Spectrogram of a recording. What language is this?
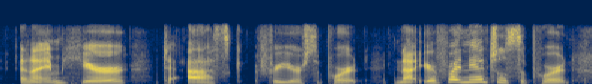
English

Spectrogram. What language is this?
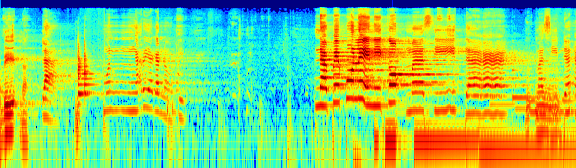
Indonesian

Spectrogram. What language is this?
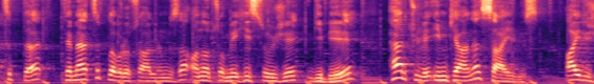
Turkish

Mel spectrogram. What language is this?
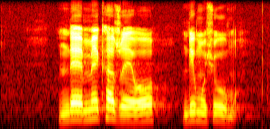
Venda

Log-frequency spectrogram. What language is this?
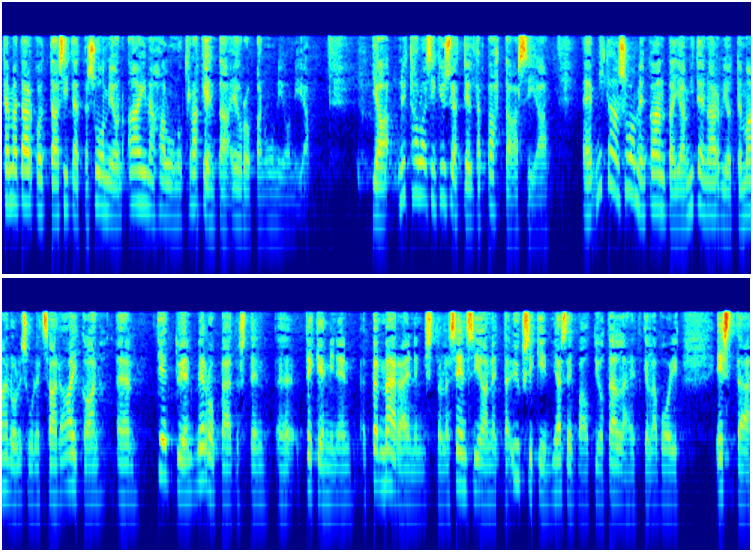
Finnish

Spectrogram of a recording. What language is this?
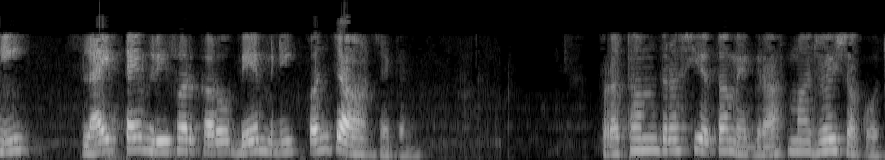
Gujarati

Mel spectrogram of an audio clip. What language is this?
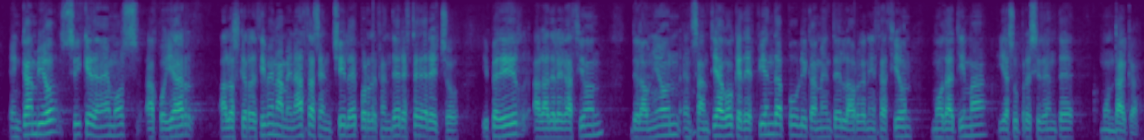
Spanish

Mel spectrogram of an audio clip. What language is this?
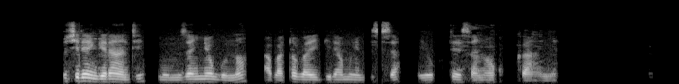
Ganda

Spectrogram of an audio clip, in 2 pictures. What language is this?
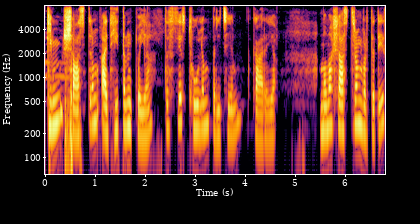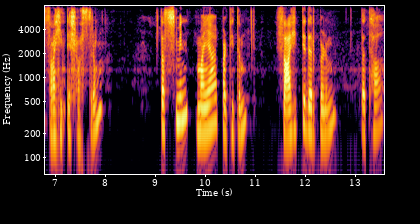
Sanskrit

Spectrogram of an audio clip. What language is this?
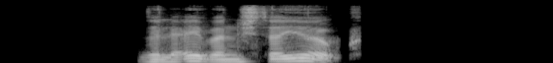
Kabyle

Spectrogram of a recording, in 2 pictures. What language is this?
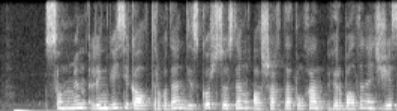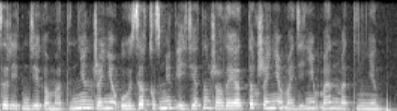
Kazakh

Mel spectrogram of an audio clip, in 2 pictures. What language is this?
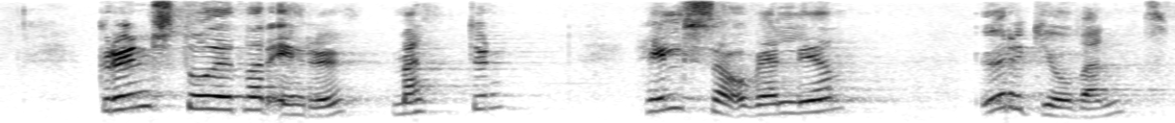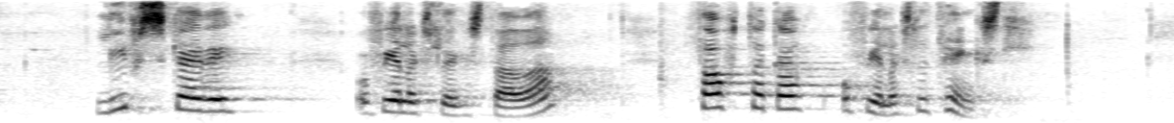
Icelandic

